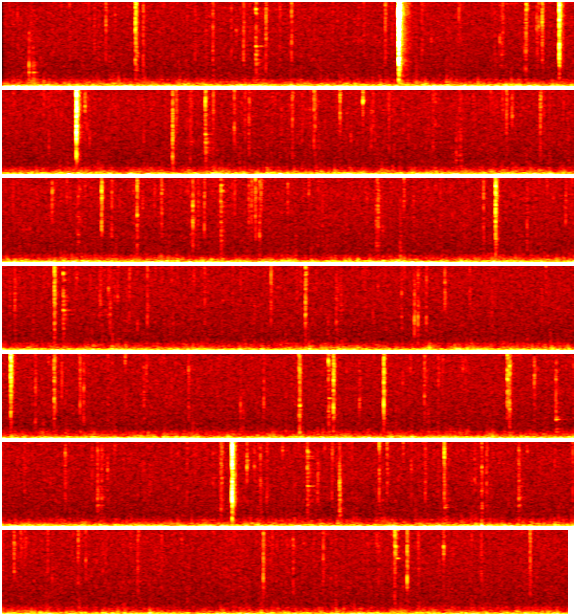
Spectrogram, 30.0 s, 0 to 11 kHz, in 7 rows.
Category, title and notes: Sound effects > Natural elements and explosions
The fire in the oven. Recorded on the zoom H1n recorder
